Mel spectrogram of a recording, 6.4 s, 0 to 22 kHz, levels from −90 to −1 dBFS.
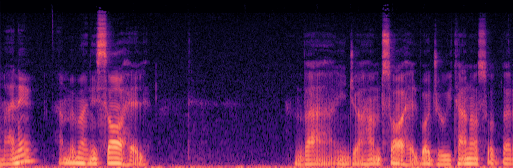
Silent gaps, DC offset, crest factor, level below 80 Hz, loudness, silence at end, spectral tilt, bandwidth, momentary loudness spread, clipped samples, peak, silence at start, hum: none; under 0.1%; 14 dB; -40 dBFS; -21 LUFS; 0 s; -6 dB/octave; 15.5 kHz; 12 LU; under 0.1%; -8 dBFS; 0 s; none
